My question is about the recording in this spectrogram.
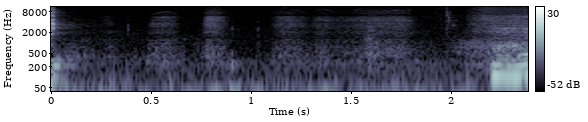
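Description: Faint sniffing as a man smells an open jar of face cream held up to his nose: a few short, soft sniffs.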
